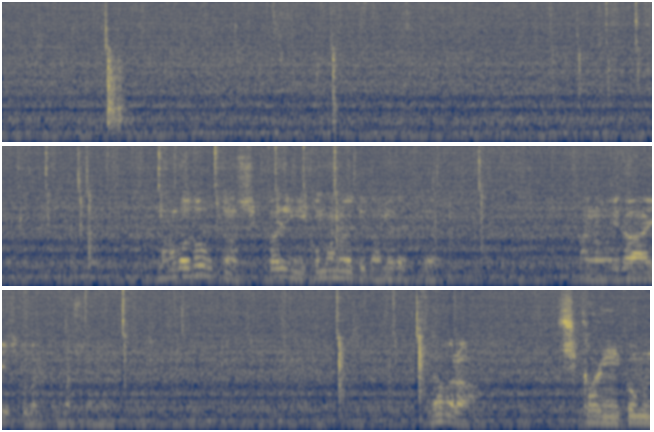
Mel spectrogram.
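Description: Sauce bubbles and sizzles steadily in a pan.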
